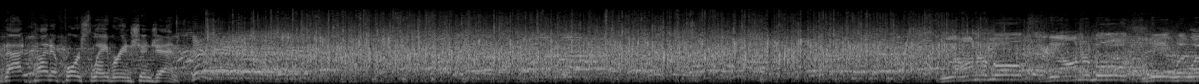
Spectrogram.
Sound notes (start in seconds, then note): 6.2 some Applause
